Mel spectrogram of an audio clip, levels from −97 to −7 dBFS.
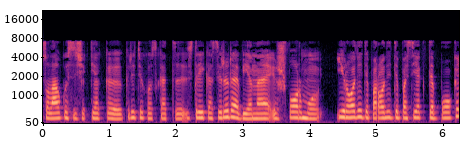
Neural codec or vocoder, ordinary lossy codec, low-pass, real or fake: none; MP3, 48 kbps; 7.2 kHz; real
